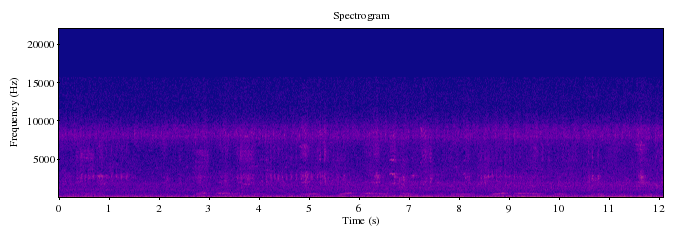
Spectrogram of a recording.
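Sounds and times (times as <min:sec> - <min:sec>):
low bird call: 0:02.7 - 0:10.9.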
